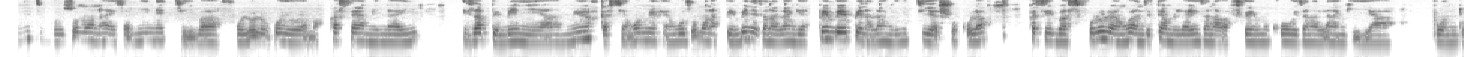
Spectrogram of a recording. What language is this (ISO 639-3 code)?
lin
